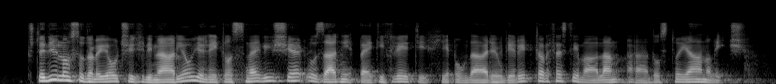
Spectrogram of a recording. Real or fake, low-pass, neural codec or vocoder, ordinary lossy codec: fake; 7.2 kHz; codec, 16 kHz, 1 kbps, FunCodec, trained on Chinese and English, 50 frames a second; MP3, 96 kbps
